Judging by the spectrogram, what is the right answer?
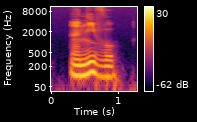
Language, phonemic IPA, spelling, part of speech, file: French, /ni.vo/, niveau, noun, Fr-niveau.ogg
- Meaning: 1. level (general) 2. level (measuring instrument) 3. level, the stage of a video game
